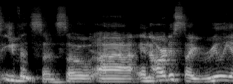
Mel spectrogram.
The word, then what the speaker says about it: Evansen: All the mispronunciation. No. So it's Evansen.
